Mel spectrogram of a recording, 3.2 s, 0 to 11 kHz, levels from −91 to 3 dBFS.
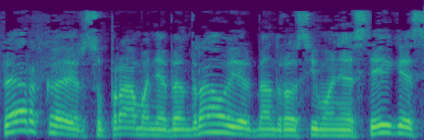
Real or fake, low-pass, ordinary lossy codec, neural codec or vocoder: real; 9.9 kHz; MP3, 32 kbps; none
